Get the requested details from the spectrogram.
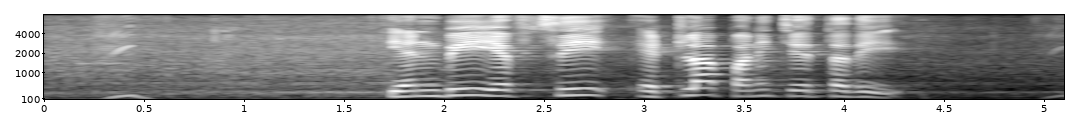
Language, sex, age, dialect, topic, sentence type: Telugu, male, 18-24, Telangana, banking, question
